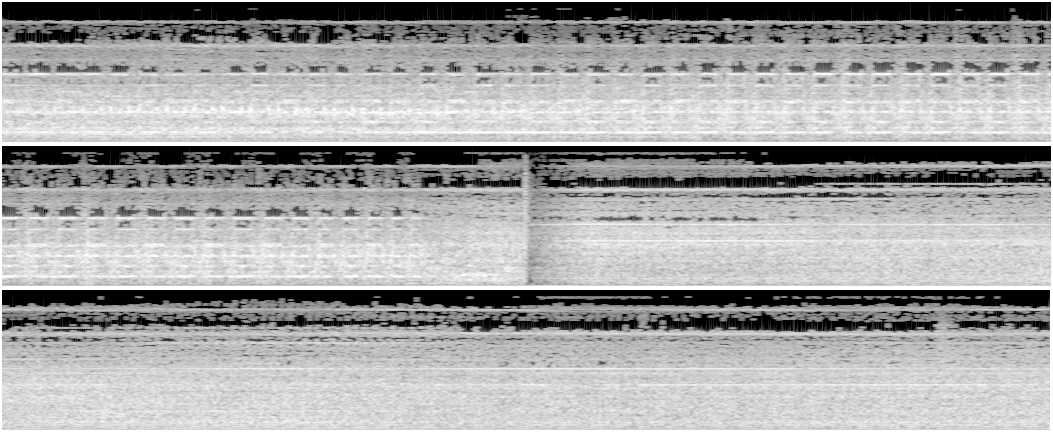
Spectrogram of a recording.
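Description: Large flatbed laser cutting machine running while it cuts acrylic: a loud, steady mechanical hum and whir. About halfway through the sound drops out briefly and then resumes with a slightly changed tone.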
